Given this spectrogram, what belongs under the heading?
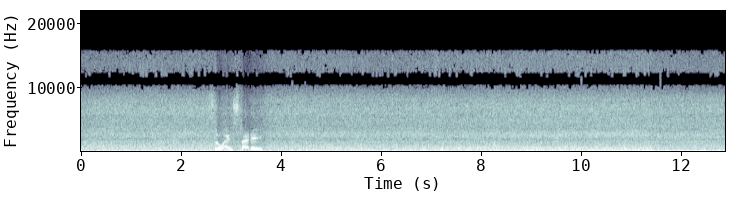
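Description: Broadband rushing roar of a waterfall along a hiking trail at Air Terjun Lasir near Kenyir, Malaysia, steady and continuous throughout, with a brief spoken remark near the start.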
